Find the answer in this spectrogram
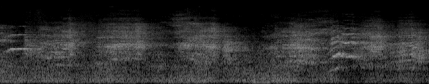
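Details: Sulphur-crested cockatoo giving harsh, raspy broadband screeches, about four drawn-out bursts in four seconds, each rising and fading, over a steady background hiss.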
